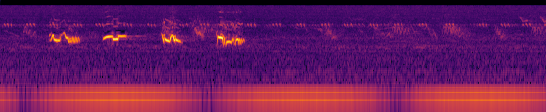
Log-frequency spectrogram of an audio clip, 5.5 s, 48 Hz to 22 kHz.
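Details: American robin song at an osprey nest site, Charlo, June 10, 2020, 11:57 in the morning, while an osprey returns: four rapid warbled phrases in about two seconds, then pause; steady electrical hum and high thin whine beneath.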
